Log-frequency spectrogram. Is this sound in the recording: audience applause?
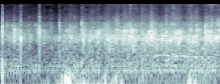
yes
